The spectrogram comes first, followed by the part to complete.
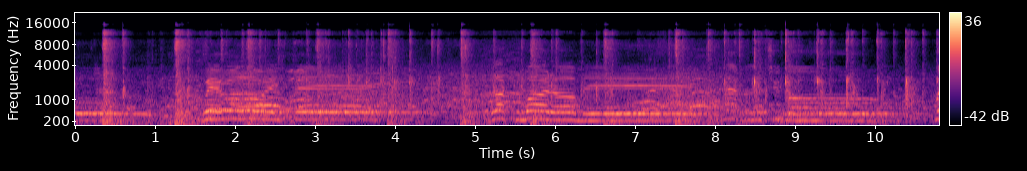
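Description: Football crowd singing a chant: many voices holding long sung notes that rise and fall, with scattered sharp knocks.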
